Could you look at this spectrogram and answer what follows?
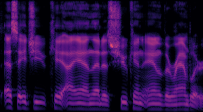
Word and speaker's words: Shukin: SHOOKEN. wow. At least it was phonetically correct, but it's like, damn. So, but yeah, it's SHUKIN.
